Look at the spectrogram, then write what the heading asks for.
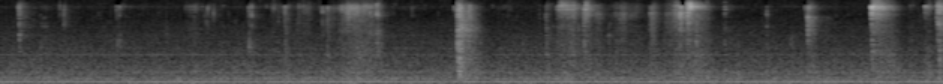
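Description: Close-miked chewing of snow crab meat: wet lip smacks and mouth clicks at irregular intervals, the loudest about halfway through and near the end.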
